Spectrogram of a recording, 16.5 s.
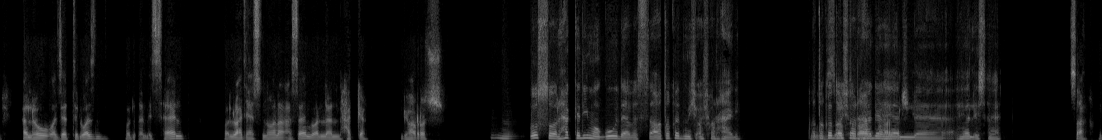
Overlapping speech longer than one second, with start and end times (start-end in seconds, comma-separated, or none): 12.2-13.7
